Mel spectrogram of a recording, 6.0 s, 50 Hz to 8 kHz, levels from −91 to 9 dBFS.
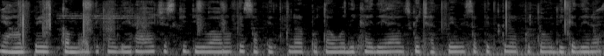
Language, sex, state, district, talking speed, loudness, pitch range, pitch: Hindi, female, Bihar, Bhagalpur, 305 wpm, -41 LUFS, 210-220 Hz, 215 Hz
